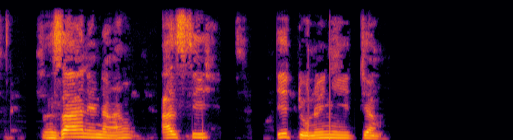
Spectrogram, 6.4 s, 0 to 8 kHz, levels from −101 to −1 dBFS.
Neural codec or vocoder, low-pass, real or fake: none; 7.2 kHz; real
